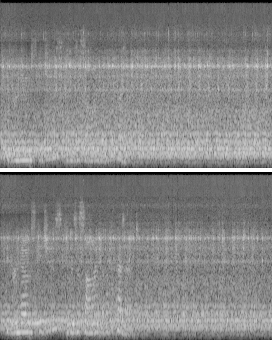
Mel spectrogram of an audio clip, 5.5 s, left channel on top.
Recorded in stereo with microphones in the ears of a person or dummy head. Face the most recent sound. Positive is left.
turn(degrees=-60)  # may be behind; listen again after turning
